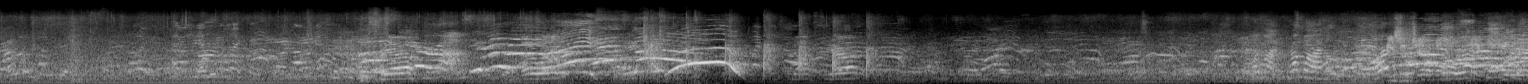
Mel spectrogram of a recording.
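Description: Young women shout and call out to each other outdoors.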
